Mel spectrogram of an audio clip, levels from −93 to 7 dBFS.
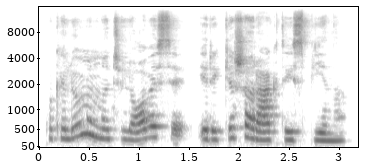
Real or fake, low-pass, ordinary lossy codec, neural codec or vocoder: real; 14.4 kHz; AAC, 96 kbps; none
